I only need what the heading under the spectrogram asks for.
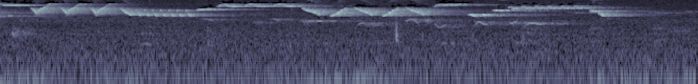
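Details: Eurasian wren in deep beech forest of the Japanese mountains, singing hard: rapid, piercing trills that zigzag up and down in pitch, several bursts in succession, ending abruptly into quiet forest.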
